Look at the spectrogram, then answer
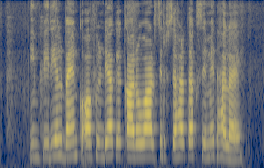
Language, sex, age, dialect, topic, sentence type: Magahi, female, 31-35, Southern, banking, statement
